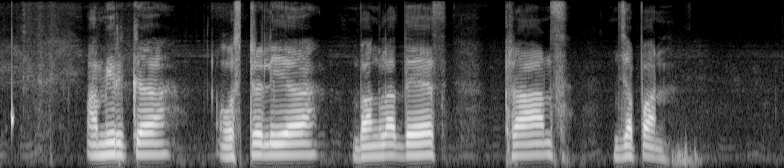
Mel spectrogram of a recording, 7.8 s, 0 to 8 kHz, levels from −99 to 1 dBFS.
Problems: none marked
